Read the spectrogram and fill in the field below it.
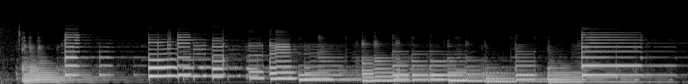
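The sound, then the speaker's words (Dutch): Electric guitar runs through a J-Rocket Alien Echo tape echo pedal, each plucked note trailing into overlapping repeats that smear into a thick, sustained wash. It's loud, with no one speaking. “is een eh, tape echo.”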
